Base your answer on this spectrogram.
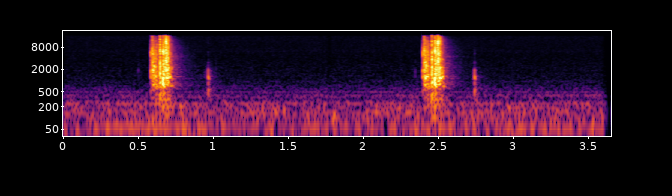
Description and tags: DSLR Sutter
Foley recording of a Canon DSLR, 80D camera.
